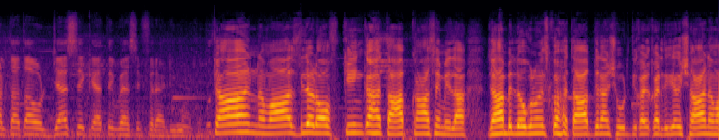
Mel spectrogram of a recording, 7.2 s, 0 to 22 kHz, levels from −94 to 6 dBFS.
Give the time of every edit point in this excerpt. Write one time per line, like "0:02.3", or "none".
0:02.1
0:03.0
